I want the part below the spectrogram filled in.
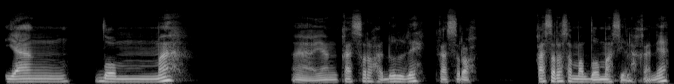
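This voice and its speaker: A man teaching Quran reading in an online class, demonstrating mouth shapes and chanting syllables in a casual, lively way. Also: medium pitch, slow, no room sound, studio quality. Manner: addresses the mothers in class warmly and casually.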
